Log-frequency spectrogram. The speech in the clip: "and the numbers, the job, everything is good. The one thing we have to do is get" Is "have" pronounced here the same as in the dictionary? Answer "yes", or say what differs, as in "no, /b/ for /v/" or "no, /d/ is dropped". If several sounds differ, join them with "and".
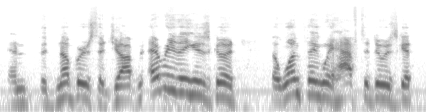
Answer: no, /f/ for /v/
